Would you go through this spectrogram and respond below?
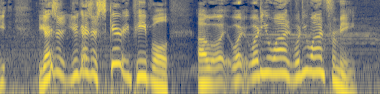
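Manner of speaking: frightened, fearful character voice. Voicing a nervous character facing scary visitors: nervous NPC voice. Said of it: "he's still kind of nervous".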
